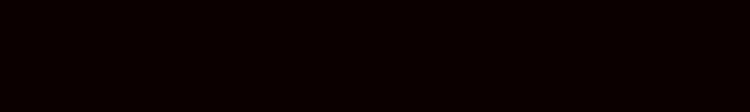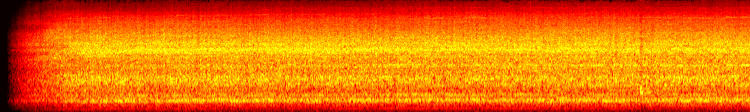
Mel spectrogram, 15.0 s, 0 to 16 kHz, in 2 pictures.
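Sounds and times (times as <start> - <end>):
blender running: 7.6 - 15.0.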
